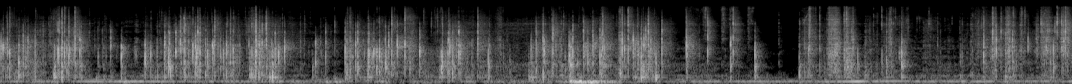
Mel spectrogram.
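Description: Clear plastic packaging crinkling and crackling in irregular bursts as a foam squishy is squeezed and worked inside its bag.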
